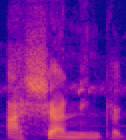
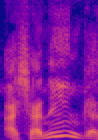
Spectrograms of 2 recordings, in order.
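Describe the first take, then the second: First: The word is articulated cleanly and distinctly. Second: The word is articulated loosely and unclearly. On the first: The speaker calls it right. "sino Ashaninka. Cómo la dicción tiene que trabajarse" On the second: The speaker calls it wrong. "ya no, por ejemplo, decir Ashaninka"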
